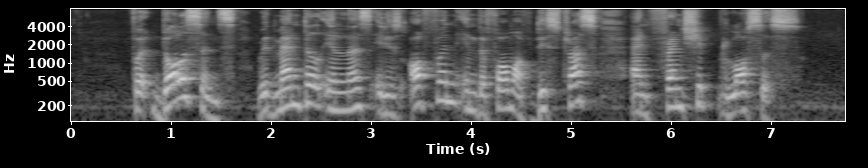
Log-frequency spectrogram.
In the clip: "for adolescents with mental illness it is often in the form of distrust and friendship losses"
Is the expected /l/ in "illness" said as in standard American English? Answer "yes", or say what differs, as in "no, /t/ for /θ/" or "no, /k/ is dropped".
yes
